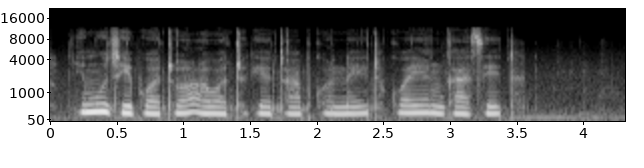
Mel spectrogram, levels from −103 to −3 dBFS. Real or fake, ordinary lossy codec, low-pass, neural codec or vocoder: real; none; none; none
